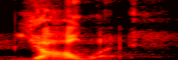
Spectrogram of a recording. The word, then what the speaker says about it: Yahweh: And so we believe that the best way to pronounce that name is the name Yahweh.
